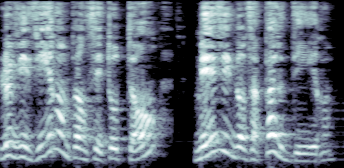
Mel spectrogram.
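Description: A storybook narrator reading a fairy tale aloud. The reading is expressive, and the pitch moves a lot, with a middle-pitched voice. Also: a little slow.

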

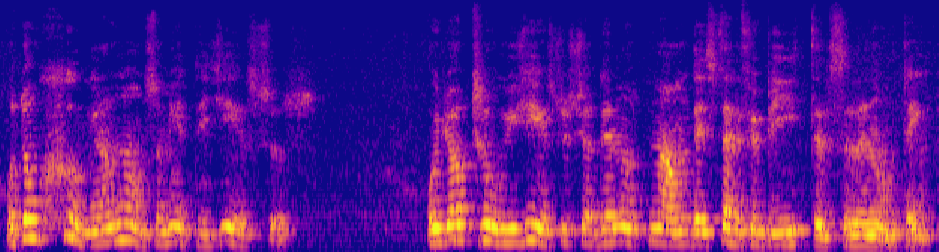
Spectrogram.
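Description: A middle-aged woman giving a personal testimony in an interview, telling her story with animated, laughing re-enactments of dialogue. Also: mid-range voice, echoey room, distant mic, rough recording.

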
